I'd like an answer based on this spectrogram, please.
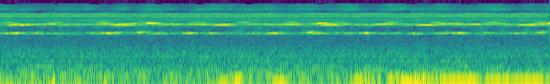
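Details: Nighttime tropical ambience from St. Lucia, where whistling frogs give clipped, rising whistled notes in overlapping series over a constant shrill insect hum, with soft low-pitched storm rumble beneath.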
